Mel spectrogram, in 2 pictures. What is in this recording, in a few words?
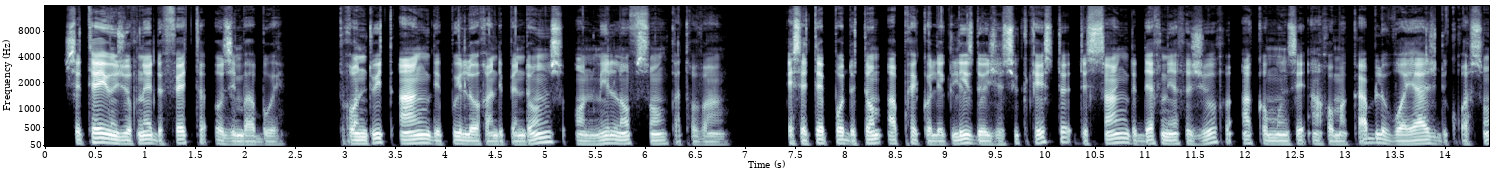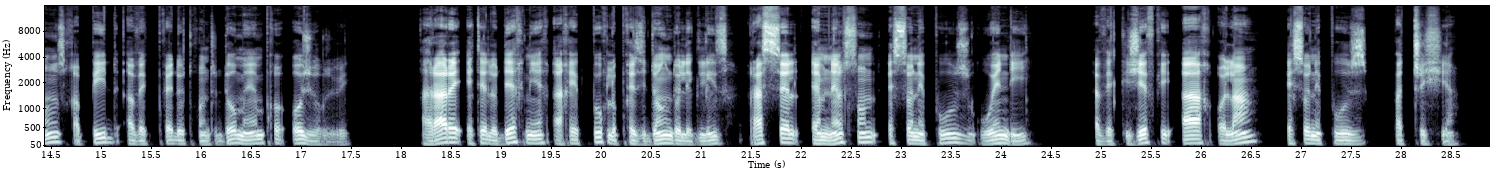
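African French, male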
